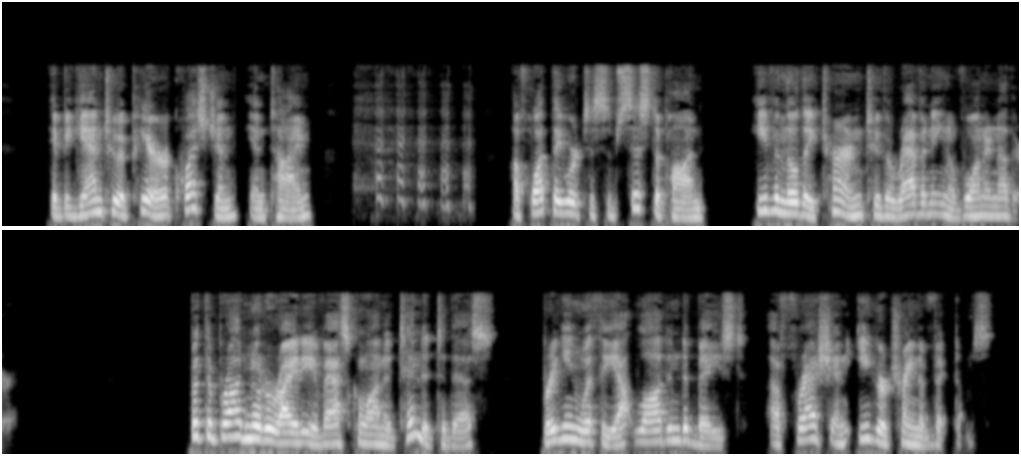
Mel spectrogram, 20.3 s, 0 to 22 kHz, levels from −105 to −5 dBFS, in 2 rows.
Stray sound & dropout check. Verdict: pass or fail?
fail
